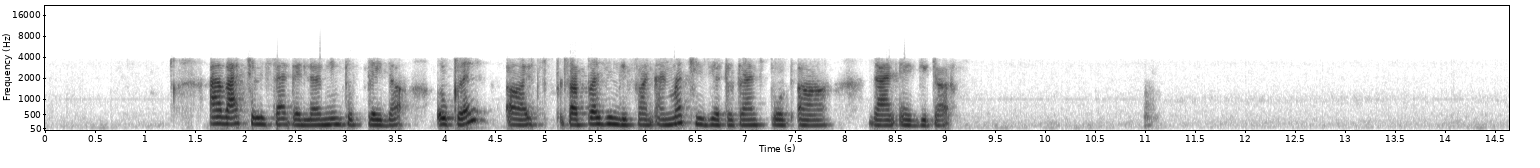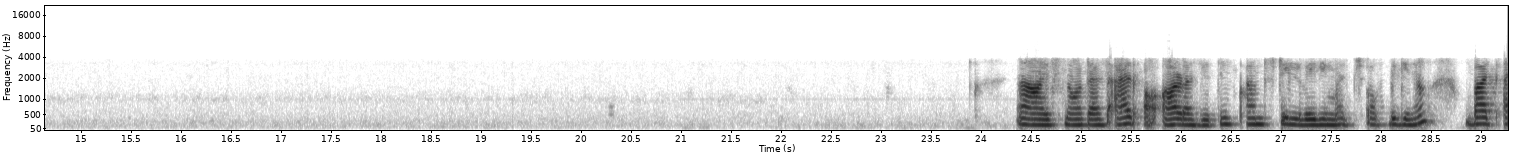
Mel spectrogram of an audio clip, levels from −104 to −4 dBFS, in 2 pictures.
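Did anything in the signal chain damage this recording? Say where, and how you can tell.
Yes, at the codec stage: G.729 coding runs through the whole speech clip. Nothing reaches above 4 kHz, and the voice has a plainly rough, synthetic edge, which fits an 8 kbit/s coder rebuilding each 10 ms frame from a filter model and a few pulses.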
